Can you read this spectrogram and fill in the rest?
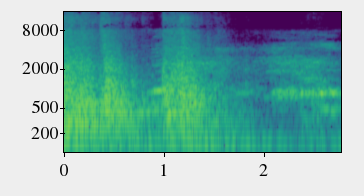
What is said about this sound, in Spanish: Levantar la chapa.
